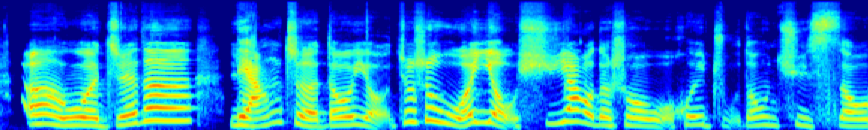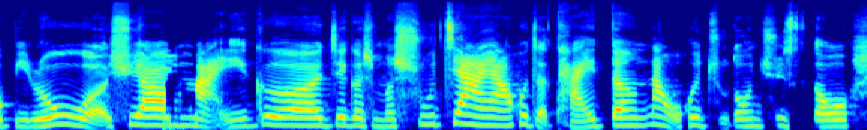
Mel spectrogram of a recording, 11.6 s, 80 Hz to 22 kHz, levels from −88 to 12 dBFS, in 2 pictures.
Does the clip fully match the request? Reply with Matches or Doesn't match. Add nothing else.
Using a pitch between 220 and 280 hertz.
Matches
